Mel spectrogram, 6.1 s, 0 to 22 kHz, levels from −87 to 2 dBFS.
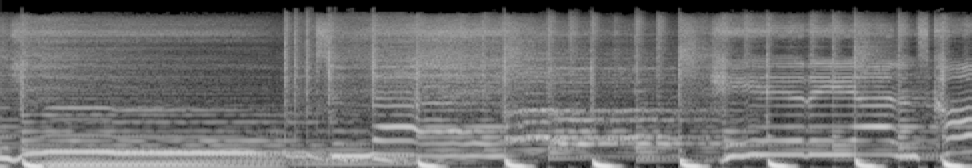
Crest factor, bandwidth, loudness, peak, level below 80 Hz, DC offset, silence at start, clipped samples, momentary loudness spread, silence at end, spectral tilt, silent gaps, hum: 14 dB; 18 kHz; -16 LUFS; -2 dBFS; -22 dBFS; under 0.1%; 0 s; under 0.1%; 4 LU; 0 s; -3.5 dB/octave; none; none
